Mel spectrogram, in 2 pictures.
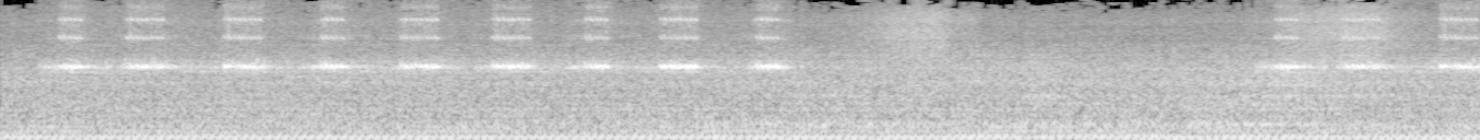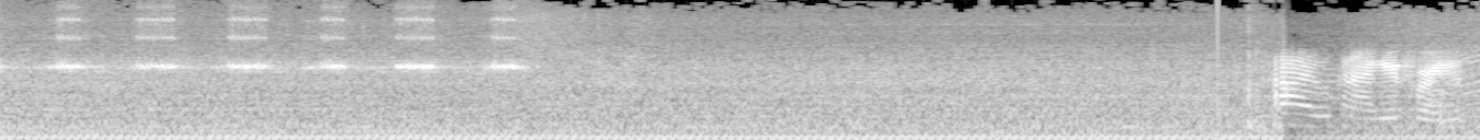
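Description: A high electronic beeper sounding about three times a second, in two runs of about four seconds with a pause of about two seconds between them, over the steady low hum of a car engine idling.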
